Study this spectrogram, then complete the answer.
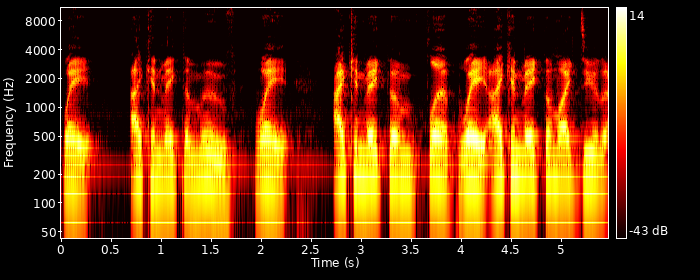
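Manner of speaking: usual speaking voice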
